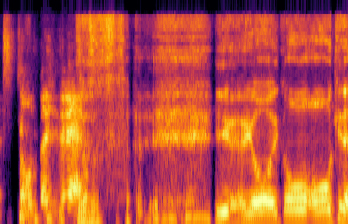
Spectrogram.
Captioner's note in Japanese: 笑い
